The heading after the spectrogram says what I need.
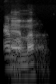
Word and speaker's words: EMMA: And there are loads of steering committees similar to how EMA, sorry, how do you pronounce it? Emma.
